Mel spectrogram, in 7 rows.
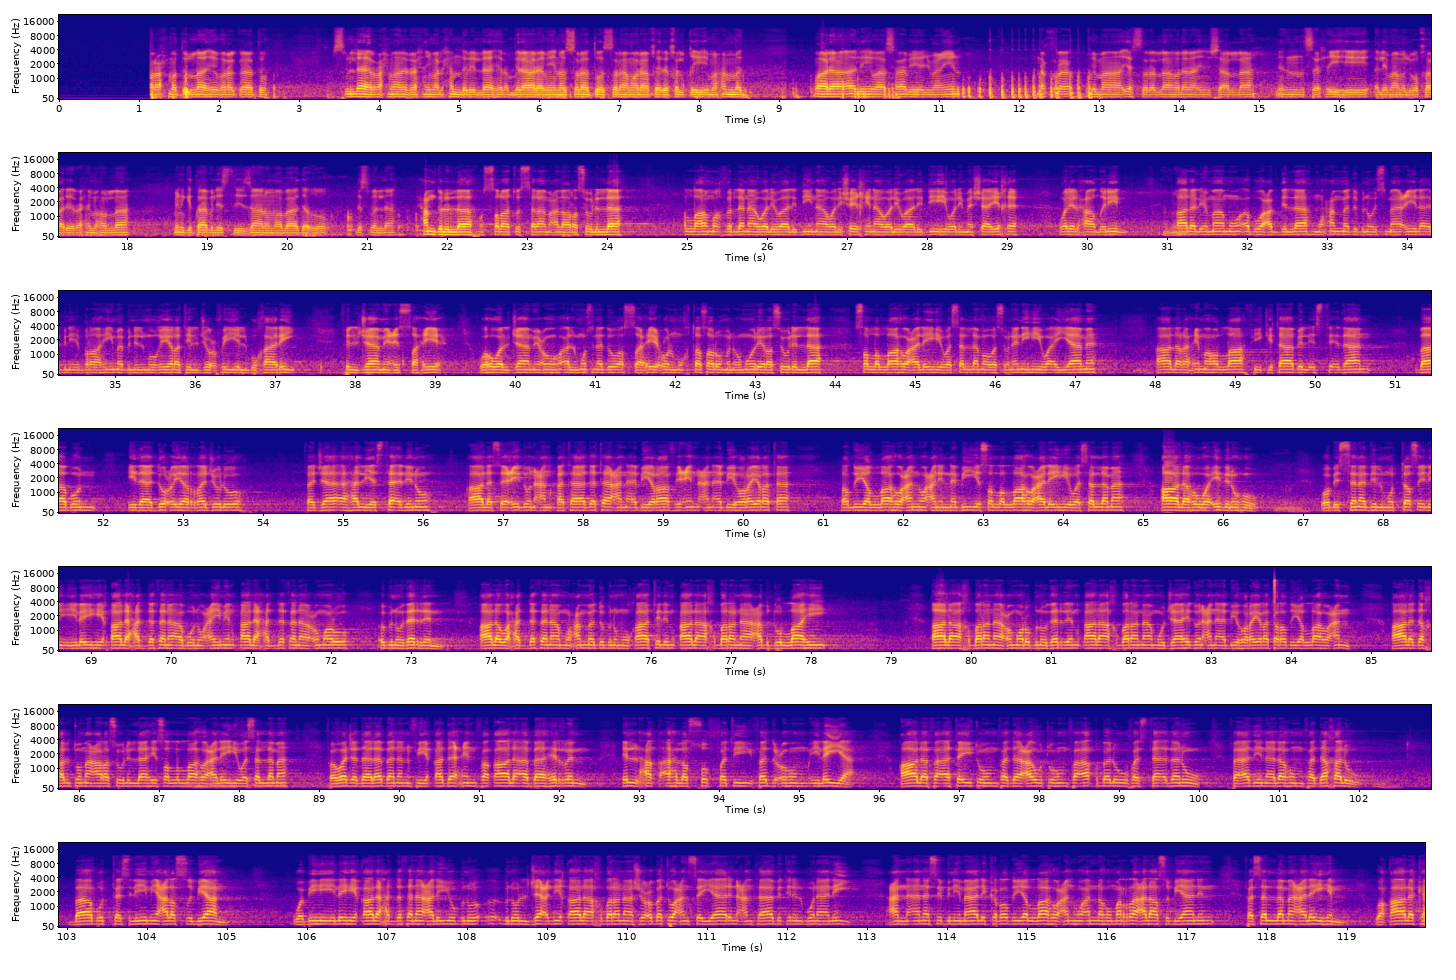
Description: تاريخ النشر ١٦ ربيع الثاني ١٤٣٨ هـ المكان: المسجد الحرام الشيخ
